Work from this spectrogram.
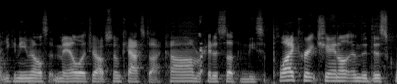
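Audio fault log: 0.46–0.51 s, one channel drops out: speech falls abruptly by about 6 dB, likely from one stereo side vanishing before the mono sum. The waveform steps down, then back up.
1.98–2.02 s, damaged data in a compressed stream: corrupted frames make the decoder lose sync and hunt for the next header, giving a short blip.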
